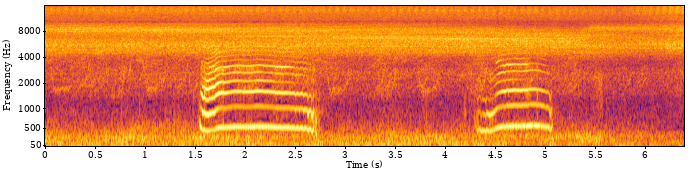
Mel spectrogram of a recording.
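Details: Affectionate silver tabby cat meows twice outdoors: a long, even meow lasting about a second, then a shorter, slightly rising one some two seconds later, both clear and harmonic-rich over a steady high insect hiss.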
